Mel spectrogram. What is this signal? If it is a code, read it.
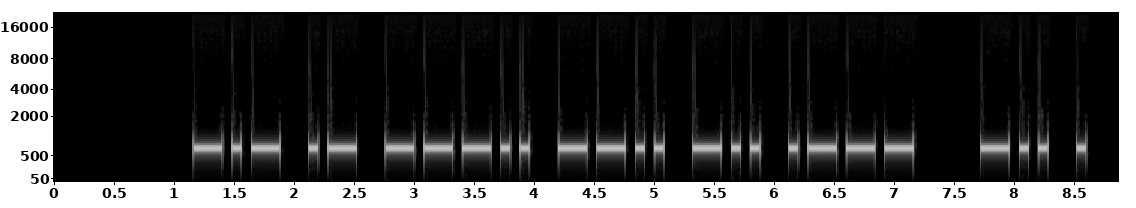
Morse code, heard as a keyed tone, about 16 wpm, 700 Hz. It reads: KA8ZDJ DE
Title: USA Callsign DE Callsign 15wpm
